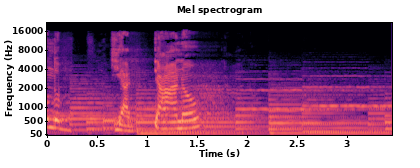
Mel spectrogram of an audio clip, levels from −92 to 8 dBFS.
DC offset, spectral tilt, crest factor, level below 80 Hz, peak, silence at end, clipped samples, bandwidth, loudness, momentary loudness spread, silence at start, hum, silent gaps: under 0.1%; -5 dB/octave; 16 dB; -34 dBFS; -2 dBFS; 0 s; under 0.1%; 16.5 kHz; -18 LUFS; 12 LU; 0 s; none; none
